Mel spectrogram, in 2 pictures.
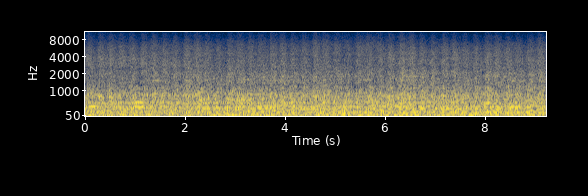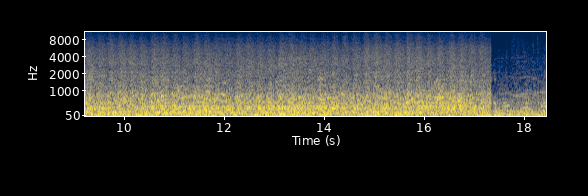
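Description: A train rumbles and rattles steadily along its track.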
